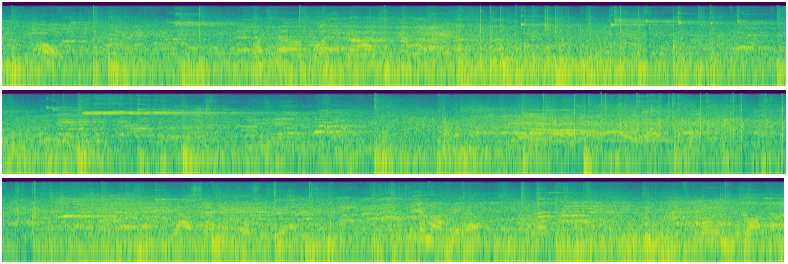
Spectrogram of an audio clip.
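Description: A basketball thumps as it is dribbled on a wooden floor.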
